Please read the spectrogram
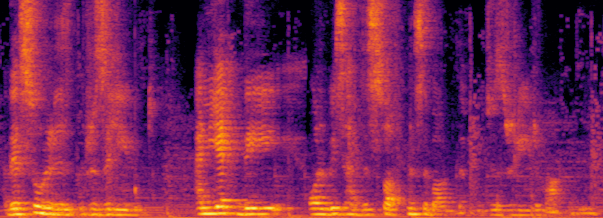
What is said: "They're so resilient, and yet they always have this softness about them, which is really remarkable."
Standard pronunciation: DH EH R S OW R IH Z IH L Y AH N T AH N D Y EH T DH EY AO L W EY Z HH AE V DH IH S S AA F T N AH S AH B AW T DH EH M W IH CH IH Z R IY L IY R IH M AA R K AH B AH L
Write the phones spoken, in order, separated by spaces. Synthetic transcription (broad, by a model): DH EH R S OW R IH Z IH L Y AH N T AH N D Y EH T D EY AO L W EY Z HH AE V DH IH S S AA F T N AH S AH B AW T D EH M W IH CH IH Z R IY L IY R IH M AA R K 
